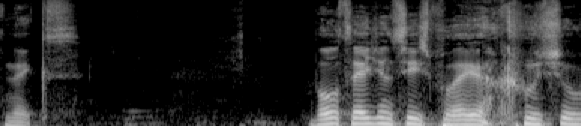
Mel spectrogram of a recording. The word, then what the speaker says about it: NICS: background check more commonly known as NICs pronounced as NICs both agencies play a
